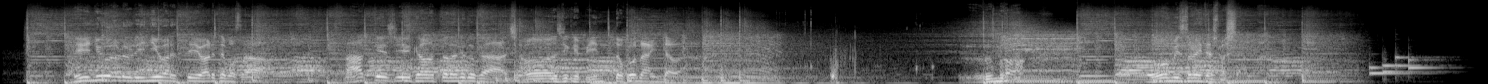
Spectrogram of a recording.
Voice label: drink cm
